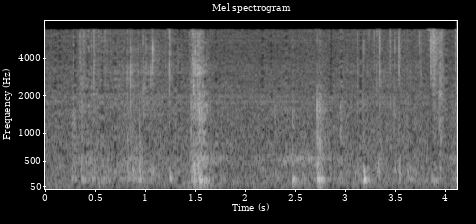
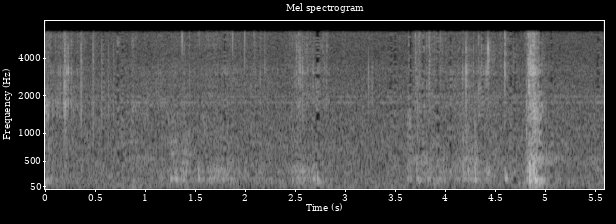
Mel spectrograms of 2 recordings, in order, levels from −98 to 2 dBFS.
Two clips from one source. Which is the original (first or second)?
second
